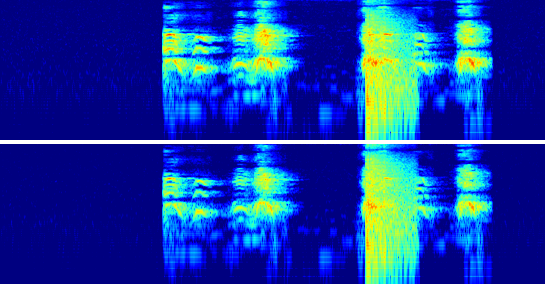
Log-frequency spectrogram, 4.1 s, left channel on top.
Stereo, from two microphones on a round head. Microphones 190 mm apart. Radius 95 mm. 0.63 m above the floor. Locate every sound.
1.2 s a dog barking: 35° left (ahead or behind); by 3.7 s 20° left (ahead or behind)
2.7 s a gunshot: 30° right (ahead or behind)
